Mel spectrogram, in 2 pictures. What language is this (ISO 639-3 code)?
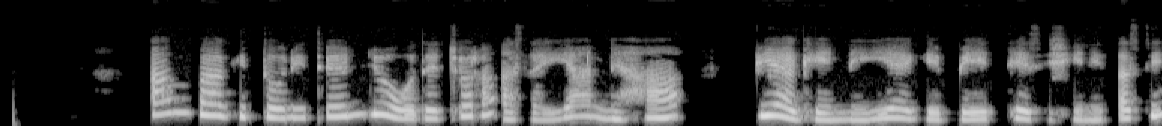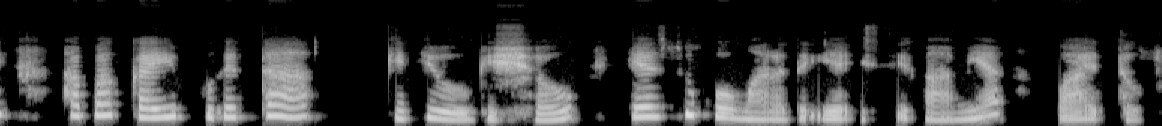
wal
